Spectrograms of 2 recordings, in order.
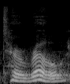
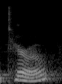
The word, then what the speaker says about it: tarot: So, the cards is pronounced tarot with the accent on the end. And here, at least in the United States, we say tarot.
